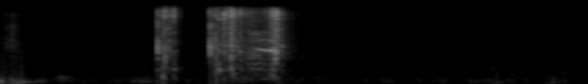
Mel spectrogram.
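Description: iOS screenshot shutter sound: the device's synthetic camera-shutter click, heard as two quick sharp clicks about half a second in.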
